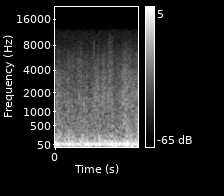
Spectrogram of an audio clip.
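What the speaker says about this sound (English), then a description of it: "Wow, massive volleys opening up from my front line" Massed musket volleys roar from the front line in an American Civil War mod battle game set at Franklin, a dense continuous rumble of overlapping gunfire with no clear pauses.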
